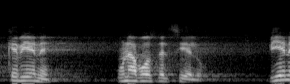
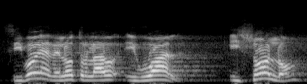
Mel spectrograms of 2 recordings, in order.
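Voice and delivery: emphatic; 5 semitones higher, 7 dB louder, slower than usual. Acted. Louder preaching.

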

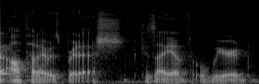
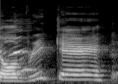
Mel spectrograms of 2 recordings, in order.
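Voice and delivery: much higher, loud, slow hammed-up Czech hello; mock Czech accent; 13 semitones higher, 11 dB louder, much slower than usual. Host joins in mocking the Czech greeting, loud and high. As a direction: stretch the greeting like a tourist mimic. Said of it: "a Eastern European, like, vague".

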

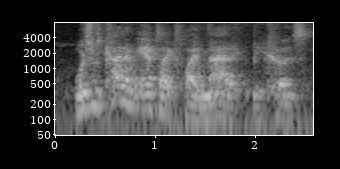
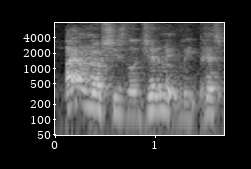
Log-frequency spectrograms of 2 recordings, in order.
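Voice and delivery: normal talking voice

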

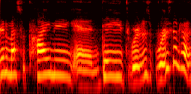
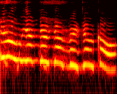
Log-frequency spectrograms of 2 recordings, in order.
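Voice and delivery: laughing; 12 semitones higher, faster than usual. Real, not acted. Laughing through a joke reply.

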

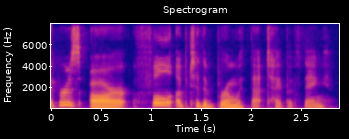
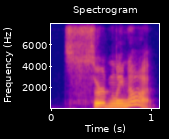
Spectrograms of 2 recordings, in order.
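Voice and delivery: quick, higher, louder agreement; hasty; 6 semitones higher, 4 dB louder than usual. A narrator's reading. Tommy hastily reassuring Tuppence, a quick raised denial. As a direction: rush the denial out a touch raised. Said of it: "agreed Tommy hastily".

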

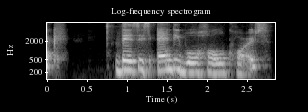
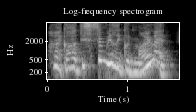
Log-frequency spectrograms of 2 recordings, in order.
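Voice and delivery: quick, high, thrilled aside; quick and bright with excitement; delighted inner thought; 6 semitones higher, faster than usual. Retold or imitated. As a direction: gush to yourself about the moment. Recalling her own thought.

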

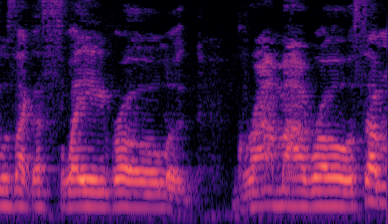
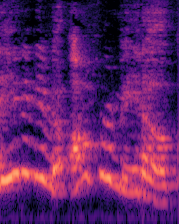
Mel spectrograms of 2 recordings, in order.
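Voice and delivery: high, loud, half-laughing indignation; mock outrage in a high voice; high indignant quote; 8 dB louder than usual. Friend's retold complaint.

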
